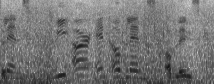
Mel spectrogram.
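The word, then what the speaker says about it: Обнинск: We had a two-hour drive to Obninsk.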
